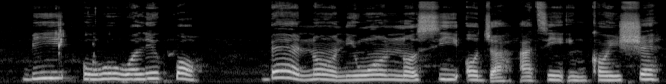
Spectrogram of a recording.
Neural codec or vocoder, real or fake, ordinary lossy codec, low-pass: vocoder, 48 kHz, 128 mel bands, Vocos; fake; none; none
